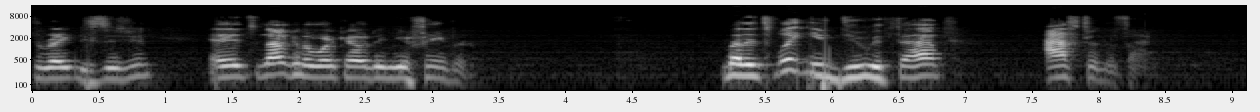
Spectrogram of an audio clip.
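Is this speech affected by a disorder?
Yes: cerebral palsy; uses power wheelchair.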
